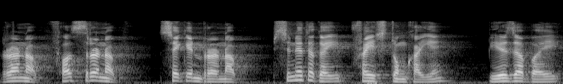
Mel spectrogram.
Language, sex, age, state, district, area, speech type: Bodo, male, 45-60, Assam, Kokrajhar, rural, spontaneous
